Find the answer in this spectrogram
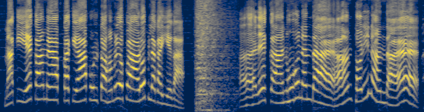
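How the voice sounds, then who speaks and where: A woman's voice: extremely high pitch, pushed and bright, exaggerated voice. Woman voicing a bossy old judge with a lilt. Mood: scolding. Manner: bossy, mocking, lecturing. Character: pompous old male judge near retirement. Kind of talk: cartoon comedy dubbing.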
